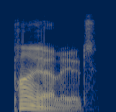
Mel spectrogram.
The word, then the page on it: piolet: British English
